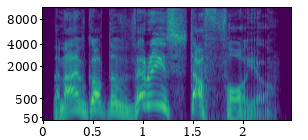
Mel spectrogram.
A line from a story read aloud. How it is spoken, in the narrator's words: he boomed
